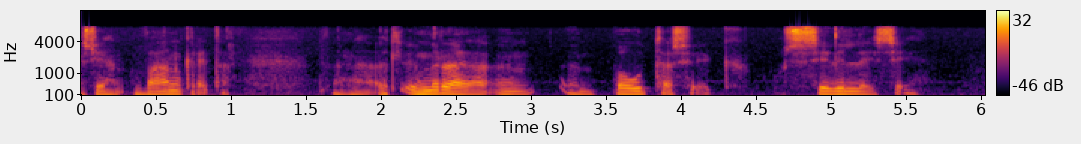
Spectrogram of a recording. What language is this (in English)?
Icelandic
